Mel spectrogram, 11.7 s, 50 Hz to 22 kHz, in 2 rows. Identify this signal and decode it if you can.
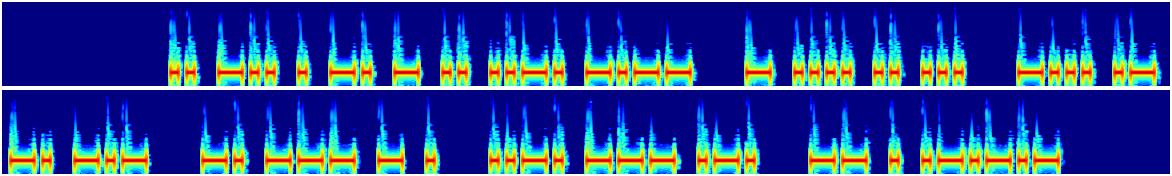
Morse code, heard as a keyed tone, about 30 wpm, 700 Hz. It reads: IDENTIFY THIS BANK NOTE FOR ME.
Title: Sentences from Top 1000 Words - Review Part 6 - 30wpm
